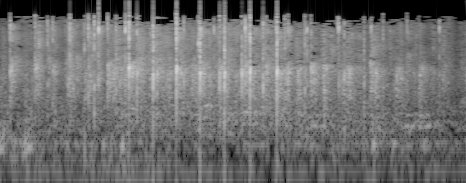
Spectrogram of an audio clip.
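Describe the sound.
An audience applauding at a council meeting to wish an absent member a happy birthday, a lively round of many claps with irregular peaks that fades toward the end.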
